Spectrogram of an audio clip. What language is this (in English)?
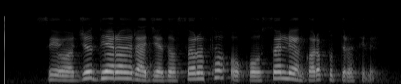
Odia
